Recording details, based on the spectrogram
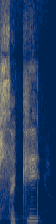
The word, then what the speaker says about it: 咳: 其实“ 咳” 这个汉字，它在日文的读音叫做 seki seki。然后如果你要说有咳嗽这个症状的话，你可以搭配一个动词叫做 seki ga deru。 seki ga deru 就是有咳嗽这个症状可以搭配的动词，然后第二个叫做肌肉酸痛，kinniku tsu，kinniku tsu，汉字是筋肉痛。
